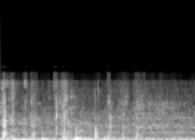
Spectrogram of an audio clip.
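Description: Paper envelope being handled: a few soft ticks and crinkles, with a low thump just before a second in, then quieter.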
